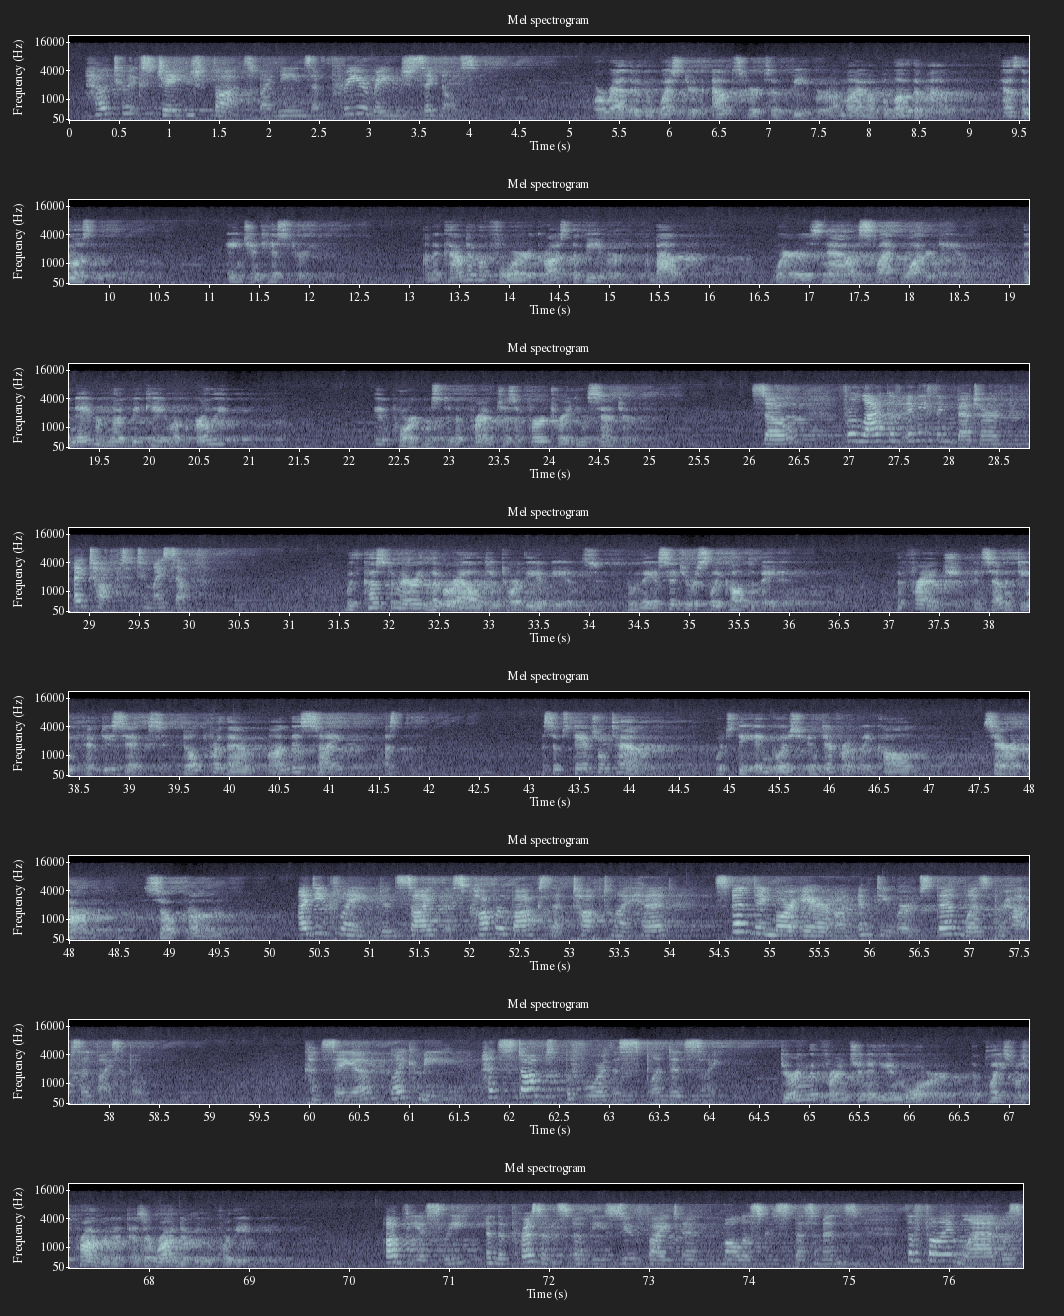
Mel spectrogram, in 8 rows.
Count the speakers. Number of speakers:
2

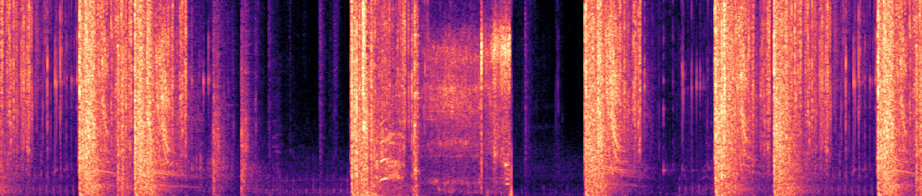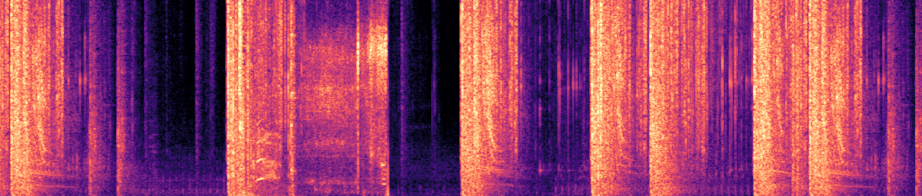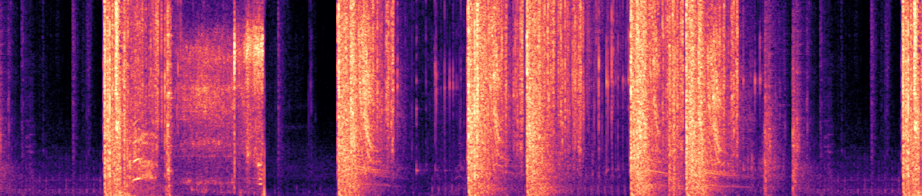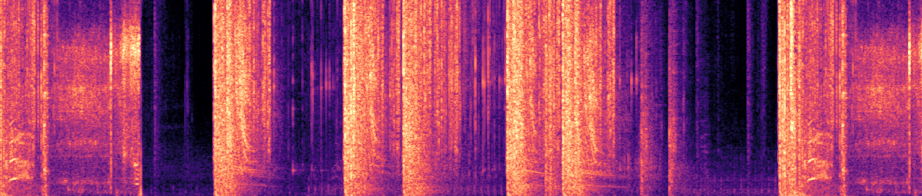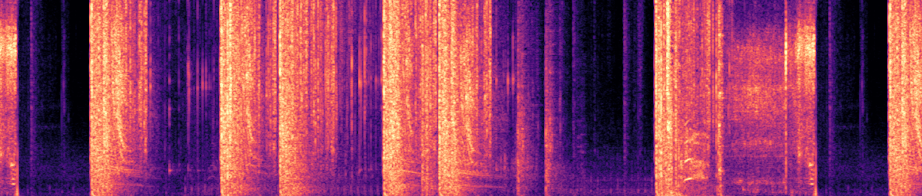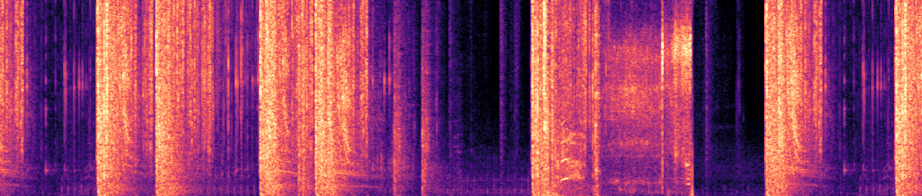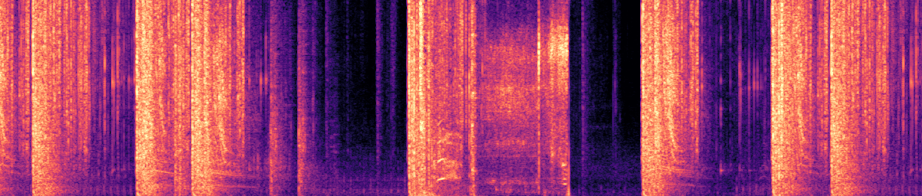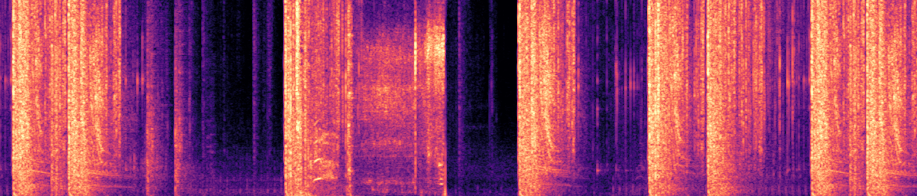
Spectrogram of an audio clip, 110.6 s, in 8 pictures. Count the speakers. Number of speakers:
0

